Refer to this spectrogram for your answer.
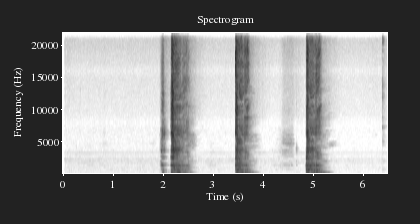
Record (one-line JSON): {"three_cough_length": "6.5 s", "three_cough_amplitude": 32768, "three_cough_signal_mean_std_ratio": 0.33, "survey_phase": "beta (2021-08-13 to 2022-03-07)", "age": "45-64", "gender": "Male", "wearing_mask": "No", "symptom_none": true, "smoker_status": "Never smoked", "respiratory_condition_asthma": false, "respiratory_condition_other": false, "recruitment_source": "REACT", "submission_delay": "0 days", "covid_test_method": "RT-qPCR", "influenza_a_test_result": "Unknown/Void", "influenza_b_test_result": "Unknown/Void"}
